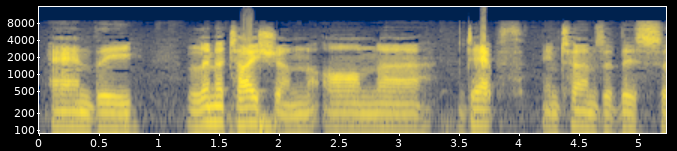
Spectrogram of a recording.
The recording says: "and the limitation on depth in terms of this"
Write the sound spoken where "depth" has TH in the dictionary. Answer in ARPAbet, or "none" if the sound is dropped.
TH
